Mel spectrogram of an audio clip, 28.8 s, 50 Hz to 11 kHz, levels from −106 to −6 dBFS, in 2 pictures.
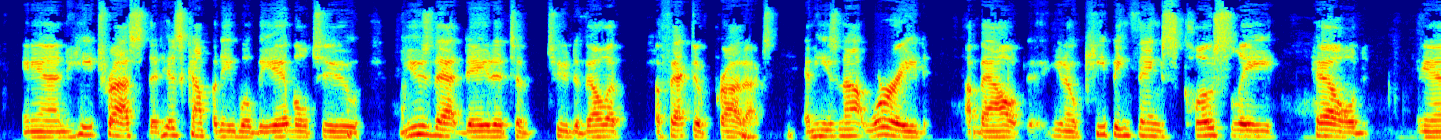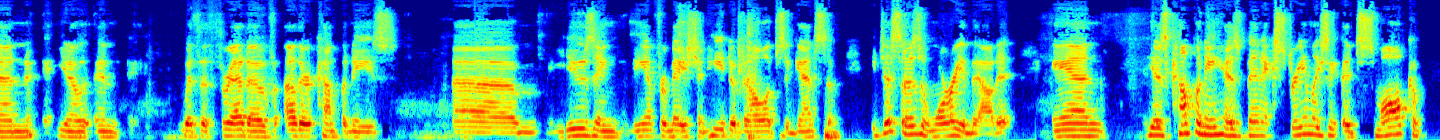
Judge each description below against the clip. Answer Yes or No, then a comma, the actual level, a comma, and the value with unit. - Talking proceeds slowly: Yes, slow, 130 wpm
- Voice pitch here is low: No, medium, 145 Hz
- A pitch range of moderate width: Yes, average, 4.1 semitones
